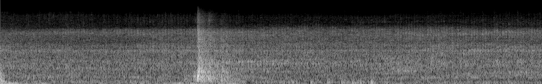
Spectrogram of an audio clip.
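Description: SYM Wolf 125's single-cylinder four-stroke engine idling steadily and very smoothly, with one sharp knock about two seconds in.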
